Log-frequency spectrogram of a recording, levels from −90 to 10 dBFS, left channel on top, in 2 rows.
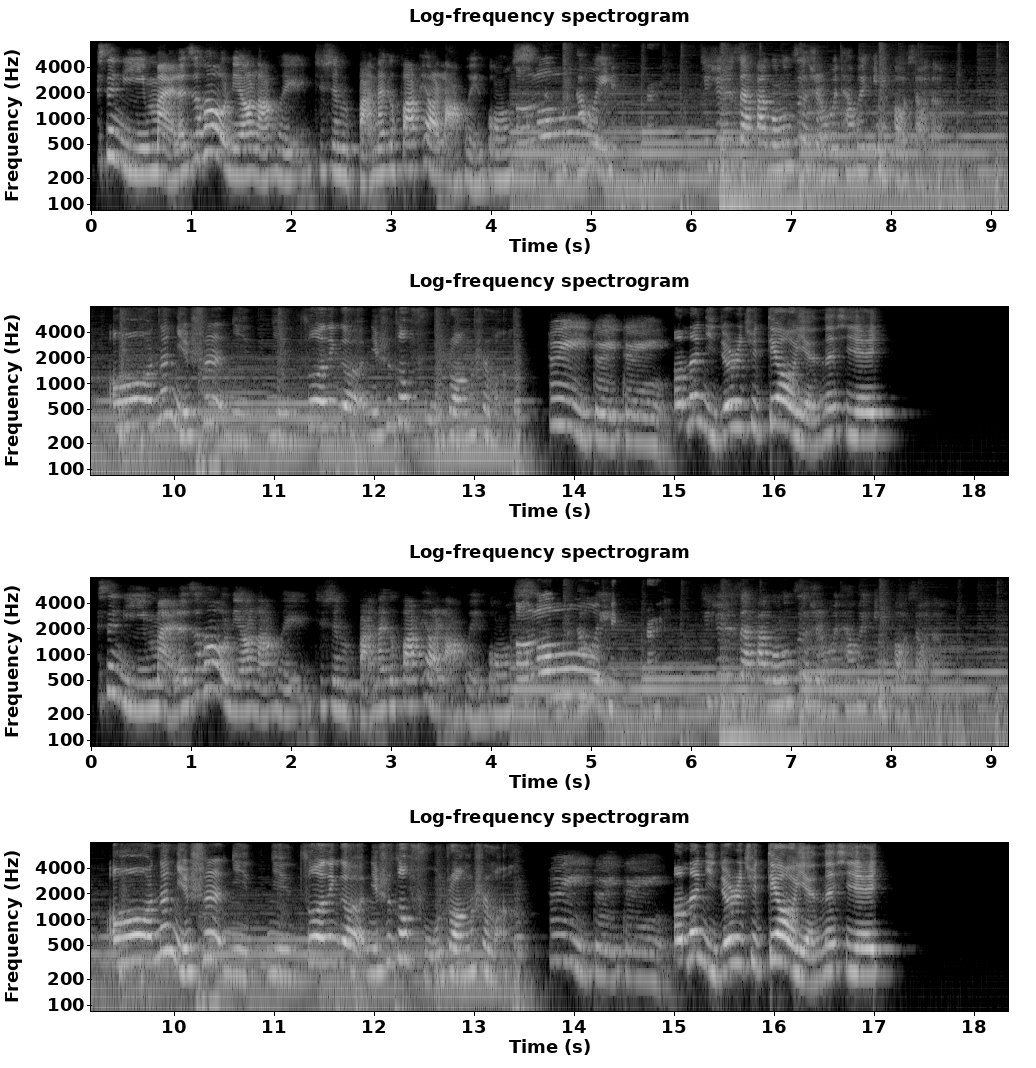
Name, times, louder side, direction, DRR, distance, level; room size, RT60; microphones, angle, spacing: voice 1, 0.1-5.2 6.1-8.5 13.8-15.0, left 4 dB, 75° left, 0.7 m, -27 dB
sound 1, 4.2-13.5, left 1 dB, 35° left, 0.5 m, -31 dB
voice 2, 4.2-5.3 5.6-5.7 9.4-13.4 15.0-17.0, right 4 dB, 25° right, 0.3 m, -22 dB
7.9 x 2.8 x 4.2 m
head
